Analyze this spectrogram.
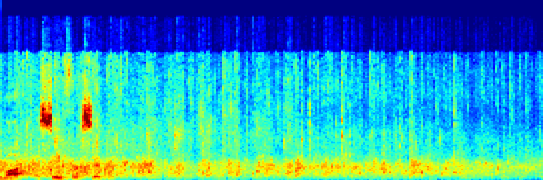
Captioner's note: audience applauding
